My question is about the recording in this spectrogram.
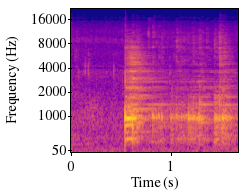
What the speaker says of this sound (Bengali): এগুলো ভালোভাবে নেড়ে চেড়ে ভেজে নিতে হবে।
